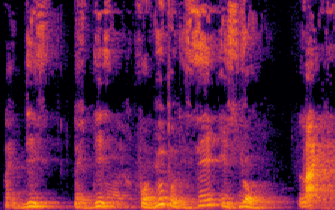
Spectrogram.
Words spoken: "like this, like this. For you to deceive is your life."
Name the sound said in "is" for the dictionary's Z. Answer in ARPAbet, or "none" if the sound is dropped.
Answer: S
